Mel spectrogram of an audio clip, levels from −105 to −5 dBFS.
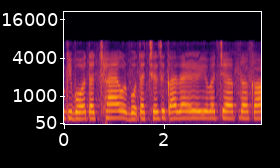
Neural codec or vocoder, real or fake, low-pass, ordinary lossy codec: none; real; 7.2 kHz; none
